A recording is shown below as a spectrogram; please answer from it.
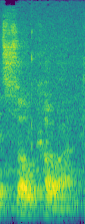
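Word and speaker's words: SOLKOA: military, he actually worked as a contractor for doing those types of things in survival, and eventually created SOCOA. And just for your listeners' benefit, SOCOA is spelled S-O-L-K-O-A.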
